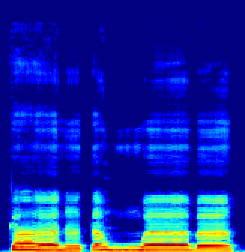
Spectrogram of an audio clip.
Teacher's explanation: Kana tawwaba, huruf waw tasydid kita beri penekanan atau nabrah sedikit ya, tidak perlu berlebihan. Tawwaba, tapi tidak boleh juga terlalu kendor.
